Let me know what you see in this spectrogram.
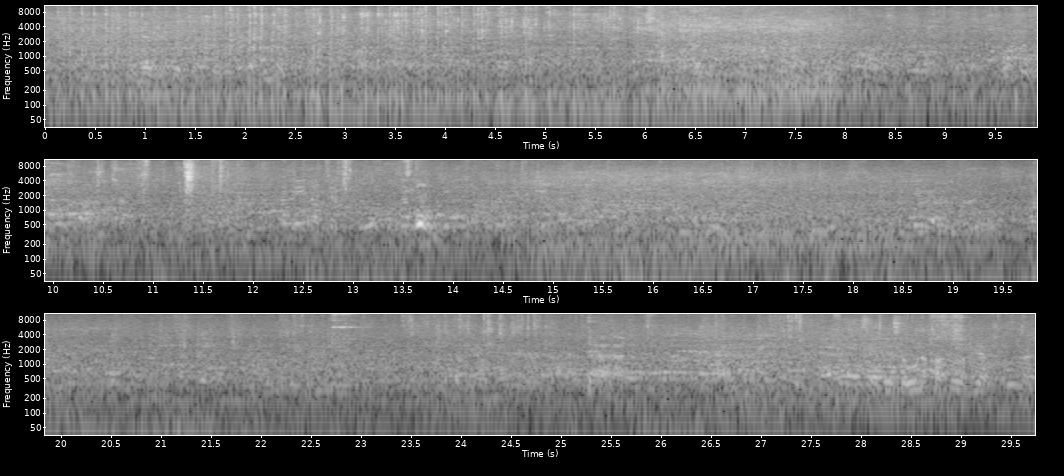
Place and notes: Via di Cavana, Trieste, Italy - monday early evening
